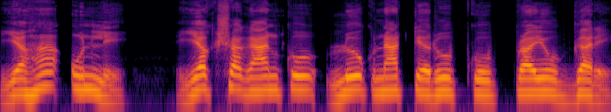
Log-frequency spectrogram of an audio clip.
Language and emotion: Nepali, neutral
